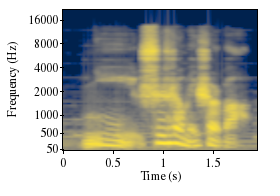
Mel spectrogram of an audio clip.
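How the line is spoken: Quiet question. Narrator (Chinese): 刘亚楠小声问了一句

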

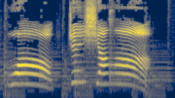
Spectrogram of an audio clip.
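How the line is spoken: Excited group shout. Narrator (Chinese): 他们叫起来

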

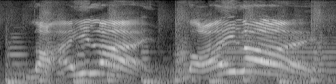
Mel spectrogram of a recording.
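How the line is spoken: Loud shouting. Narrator (Chinese): 那个声音大叫着

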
